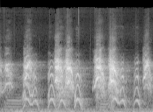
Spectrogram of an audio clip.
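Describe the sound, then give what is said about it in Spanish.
Dogs bark in a rapid, fairly loud series of short, bouncy barks, about one every quarter second over a few seconds, with no other sounds heard. “Los perros, por decir algo también, ladraron con un guaguá bastante necio.”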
